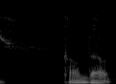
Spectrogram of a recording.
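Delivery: soft, low, hushing; soothing inner voice. Retold or imitated. Inner voice calming him before the blow, soft and low. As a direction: hush someone gently, voice dropped. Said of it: "this voice just takes over me and says".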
